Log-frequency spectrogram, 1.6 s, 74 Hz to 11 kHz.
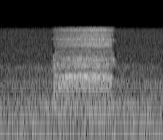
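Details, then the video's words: Barn owl at the nest entrance in Théding, France, on 15 August 2020 during a prey delivery, recorded by webcam; a single rough, breathy hiss lasting just over half a second. "Livraisons à l'entrée - 15/08/2020 - Les Chouettes Effraies de Théding"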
